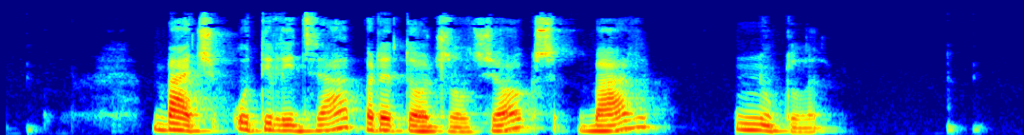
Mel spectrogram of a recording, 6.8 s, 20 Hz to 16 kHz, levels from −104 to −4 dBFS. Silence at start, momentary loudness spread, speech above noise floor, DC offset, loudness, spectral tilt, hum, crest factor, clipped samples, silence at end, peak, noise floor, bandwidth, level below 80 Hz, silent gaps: 1 s; 12 LU; 67 dB; under 0.1%; -23 LUFS; -5.5 dB/octave; none; 22 dB; under 0.1%; 1.35 s; -2 dBFS; -89 dBFS; 11.5 kHz; -68 dBFS; none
